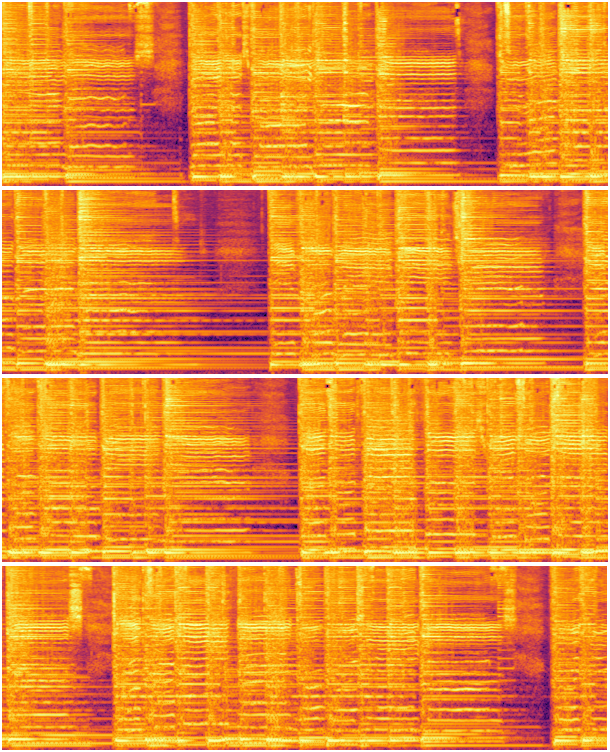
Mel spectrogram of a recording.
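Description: A man and a woman singing a hymn together to a strummed acoustic guitar, in phrases of about four seconds with a short pause between each.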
